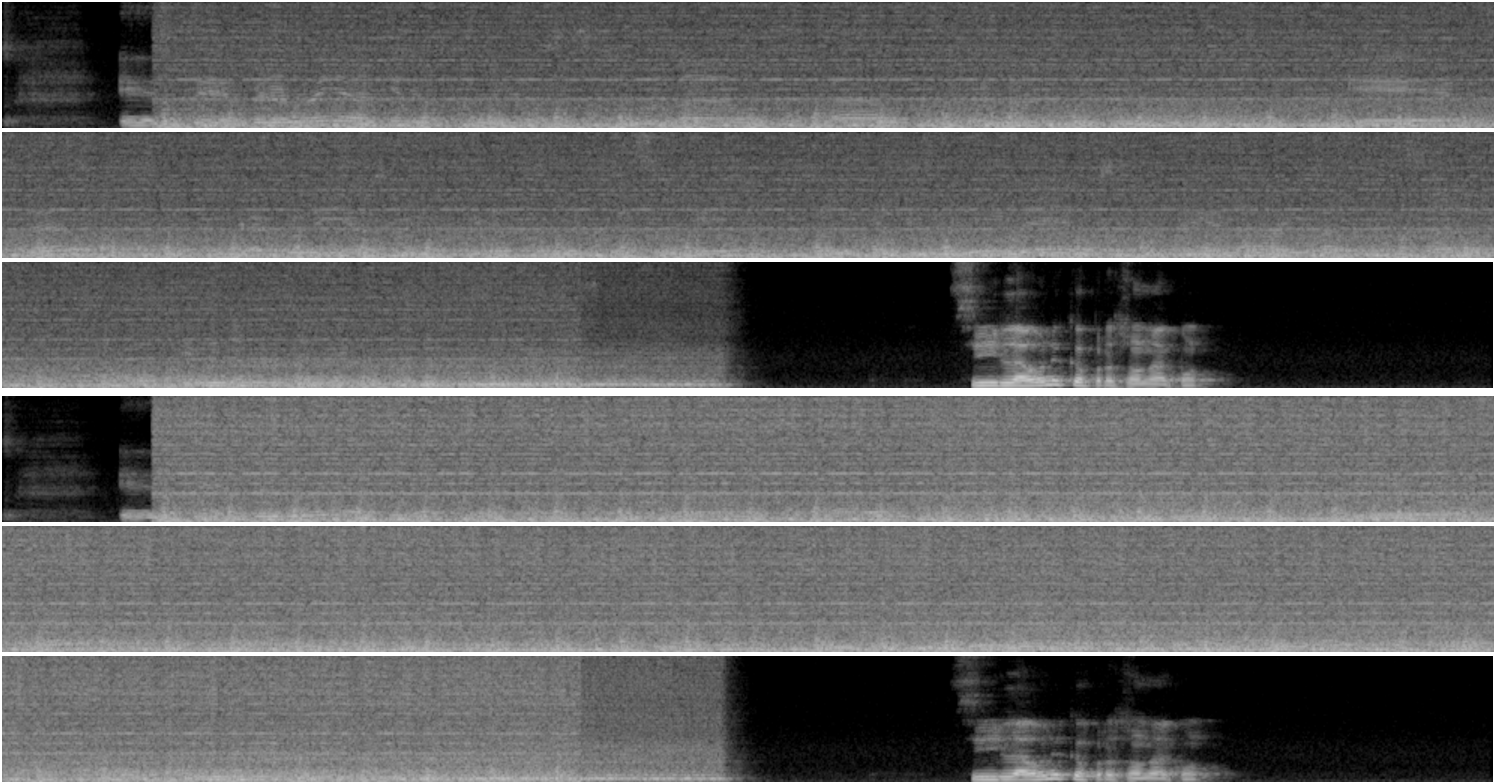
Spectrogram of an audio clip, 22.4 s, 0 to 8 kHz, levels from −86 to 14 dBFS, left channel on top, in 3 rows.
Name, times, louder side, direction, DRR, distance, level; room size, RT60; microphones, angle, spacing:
voice 1, 0.0-6.4 6.7-15.2 15.4-18.3, left 1 dB, 25° left, 4 dB, 2.0 m, -28 dB
Mechanisms, 0.7-17.8, right 3 dB, 45° right, 0.7 m, -21 dB
sound 1, 4.6-18.5, right 2 dB, 85° right, 1.1 m, -24 dB
voice 2, 19.7-20.9, left 2 dB, 55° left, 6 dB, 1.0 m, -17 dB
10.5 x 6.5 x 7.2 m, 0.35 s
head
